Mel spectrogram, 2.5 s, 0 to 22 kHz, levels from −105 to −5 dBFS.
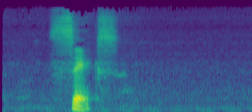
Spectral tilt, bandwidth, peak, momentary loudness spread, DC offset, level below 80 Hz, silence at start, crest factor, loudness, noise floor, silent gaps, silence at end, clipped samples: -5 dB/octave; 16 kHz; -2 dBFS; 24 LU; under 0.1%; -68 dBFS; 0.55 s; 24 dB; -22 LUFS; -61 dBFS; none; 1.4 s; under 0.1%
